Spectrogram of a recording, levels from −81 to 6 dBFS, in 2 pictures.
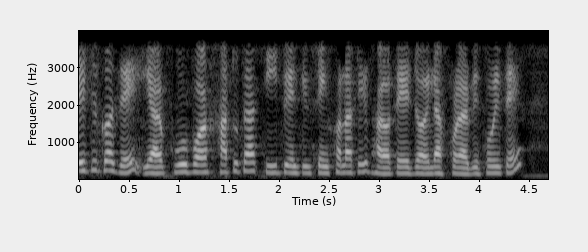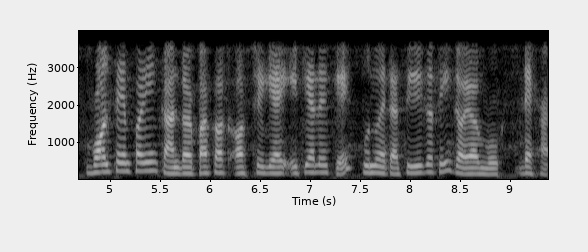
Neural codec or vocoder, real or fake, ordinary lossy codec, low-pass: autoencoder, 48 kHz, 32 numbers a frame, DAC-VAE, trained on Japanese speech; fake; none; 3.6 kHz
